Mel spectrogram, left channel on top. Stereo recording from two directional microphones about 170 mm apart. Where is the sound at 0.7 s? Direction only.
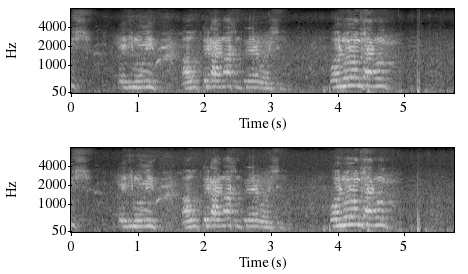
10° right (ahead or behind).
